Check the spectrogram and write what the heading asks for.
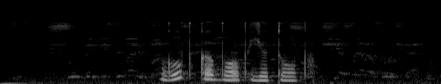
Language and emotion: Russian, neutral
